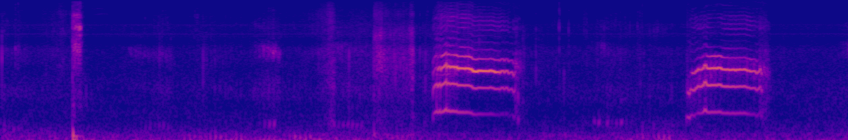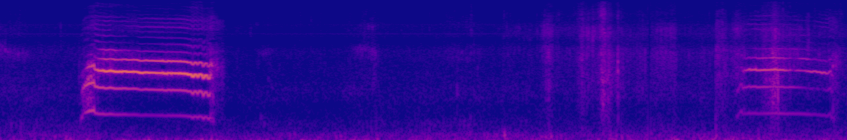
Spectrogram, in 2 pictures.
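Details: Tanuki-looking stray cat being very affectionate at a campsite after rain in Japan; four short meows spaced a couple of seconds apart, one longer than the rest, with faint clicks and rustling between them.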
